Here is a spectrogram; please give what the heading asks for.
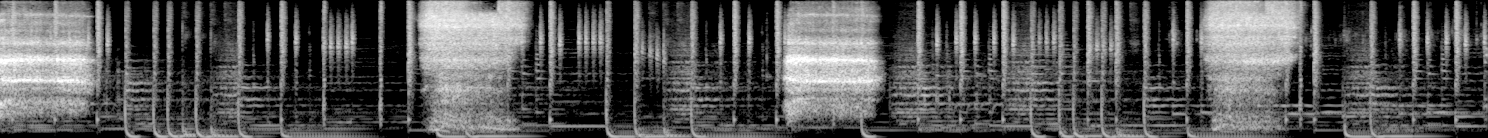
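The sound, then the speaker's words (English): Deep breathing during a guided breathwork session, with slow, airy inhales and exhales forming about two full breath cycles, heard over soft background music with sustained tones. “shutting down your eyes, taking a few deep inhales and release.”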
